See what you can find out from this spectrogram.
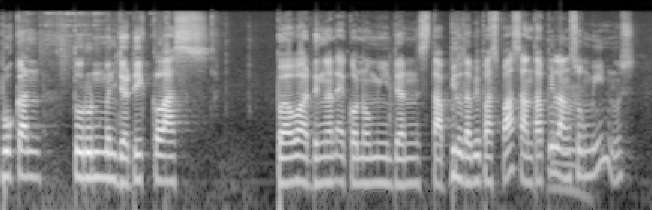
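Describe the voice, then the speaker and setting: At a moderate pace, a man with a fairly high pitch speaks in a flat, monotone way. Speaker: podcast guest, trader. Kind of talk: casual chat. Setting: indoor room, heavy rain outside.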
